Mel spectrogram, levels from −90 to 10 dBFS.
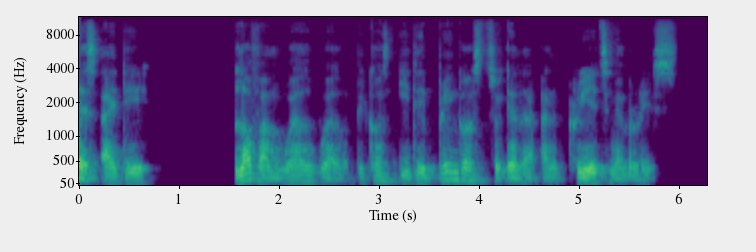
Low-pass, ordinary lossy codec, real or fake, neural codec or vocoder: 10.8 kHz; none; fake; vocoder, 44.1 kHz, 128 mel bands, Pupu-Vocoder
